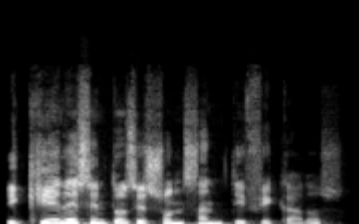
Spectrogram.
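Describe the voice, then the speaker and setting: A male pastor delivers a sermon as animated storytelling, often turning to quiz the congregation. His voice sits high, and his pitch rises and falls in wide, lively swings. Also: slow.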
